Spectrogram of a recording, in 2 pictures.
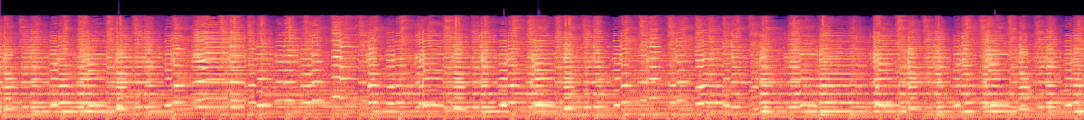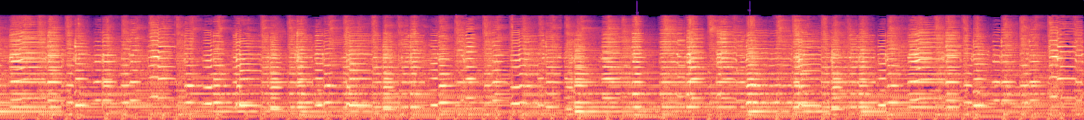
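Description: Fiddle playing an Irish traditional dance tune, a continuous run of quick notes.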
